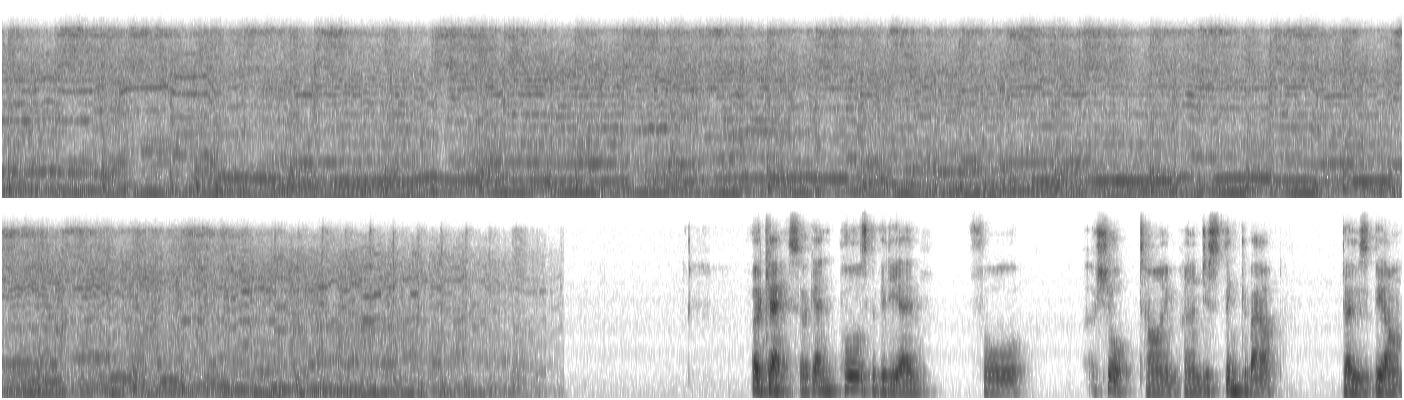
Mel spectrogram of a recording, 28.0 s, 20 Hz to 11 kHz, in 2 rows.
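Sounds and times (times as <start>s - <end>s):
guitar plucked and strummed: 0.0s - 19.6s.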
